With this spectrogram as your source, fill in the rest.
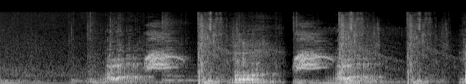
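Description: A big cat growls as it attacks.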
